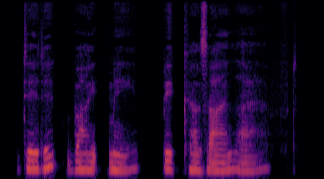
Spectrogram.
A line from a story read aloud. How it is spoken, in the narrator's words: She said in a quiet voice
